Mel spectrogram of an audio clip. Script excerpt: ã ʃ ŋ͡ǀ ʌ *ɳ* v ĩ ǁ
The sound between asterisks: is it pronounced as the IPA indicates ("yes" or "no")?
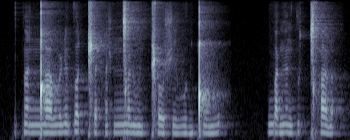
yes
